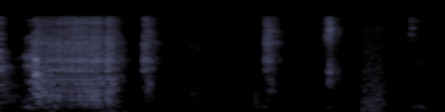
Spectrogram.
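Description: Faint desk handling at the presenter's microphone: a short rustle, then four light, separate clicks of a computer mouse being moved and clicked.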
